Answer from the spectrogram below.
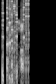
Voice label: Emo Call Name

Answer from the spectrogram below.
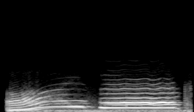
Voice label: Mom Vox Filtered; Isaac

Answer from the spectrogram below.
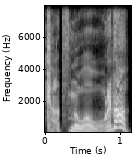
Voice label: Emo Inspire Self

